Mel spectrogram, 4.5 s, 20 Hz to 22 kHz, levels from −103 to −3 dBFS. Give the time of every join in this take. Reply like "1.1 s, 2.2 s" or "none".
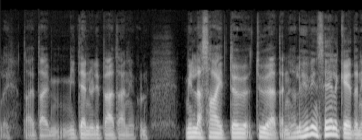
none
